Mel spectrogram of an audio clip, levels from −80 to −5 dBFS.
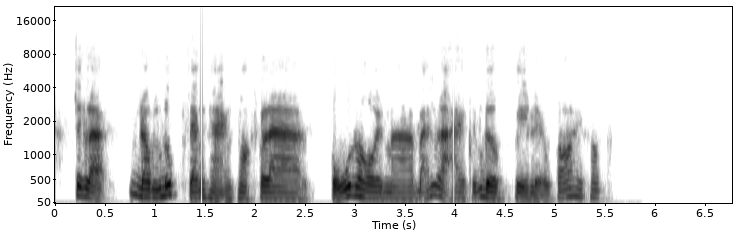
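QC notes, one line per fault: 1.45–1.48 s, 3.98–4.00 s, 6.50–6.52 s: gap between chunks. The speech stops dead for about 21 ms at each point, then resumes where it left off. The three holes fall about 2.52 s apart, one 2.5 s chunk plus the gap, so the audio was handled in 2.5 s segments and each join left a stretch of inserted silence.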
